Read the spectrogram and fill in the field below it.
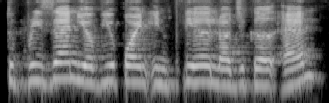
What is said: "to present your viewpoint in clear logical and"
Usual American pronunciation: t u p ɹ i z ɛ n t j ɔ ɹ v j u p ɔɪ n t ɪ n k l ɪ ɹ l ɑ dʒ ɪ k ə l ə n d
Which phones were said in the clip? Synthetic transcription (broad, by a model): t u p ɹ i z ɛ n t j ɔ v j u p ɔɪ n t ɪ n k l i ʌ l ɑ dʒ ɪ k ə l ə n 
